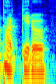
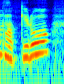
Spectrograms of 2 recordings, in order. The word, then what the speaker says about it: 받기: Yeah, 얼마 받기로 했냐고. Again, here 받기. You might think that you pronounce it as 받기, but it's pronounced as 받기 because 받기. there's a last consonant in front of 기.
